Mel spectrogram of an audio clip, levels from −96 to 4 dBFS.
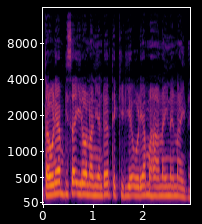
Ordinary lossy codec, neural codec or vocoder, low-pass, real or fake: none; none; 14.4 kHz; real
